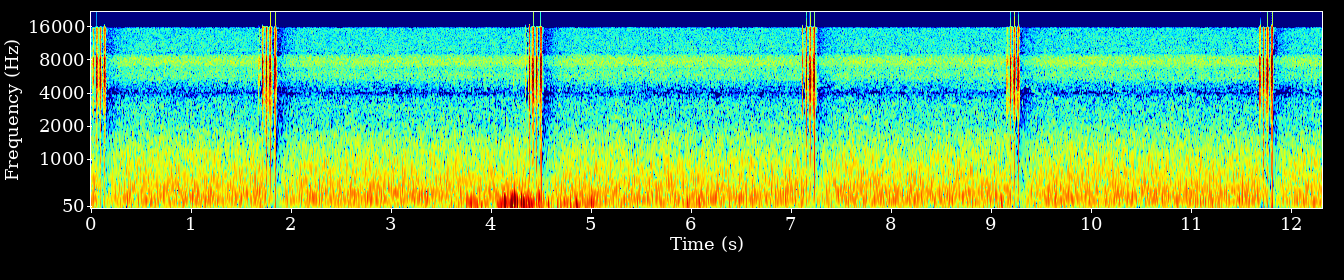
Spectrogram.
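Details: Parasteropleurus balearicus, the Balearic saddle bush-cricket of the Balearic Islands, repeats six sharp, high, clicking chirps at roughly two-and-a-half-second intervals over a quiet background with a brief low rustle.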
